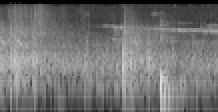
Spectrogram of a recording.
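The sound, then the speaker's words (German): Firecrackers exploding in a video game, lit by small boys with a cigarette: a few sharp, crackling bangs at irregular intervals over a steady low noise bed, with a faint high whistle drifting through. “Der raucht die Böller. Der zündet die Böller mit einem Glimmstängel.”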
